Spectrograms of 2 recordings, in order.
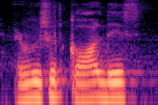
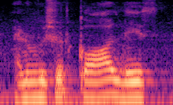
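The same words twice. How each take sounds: The two takes are said the same way.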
